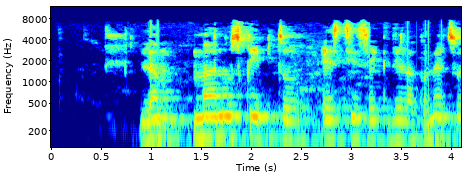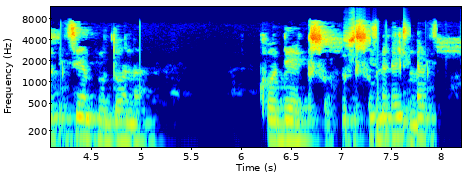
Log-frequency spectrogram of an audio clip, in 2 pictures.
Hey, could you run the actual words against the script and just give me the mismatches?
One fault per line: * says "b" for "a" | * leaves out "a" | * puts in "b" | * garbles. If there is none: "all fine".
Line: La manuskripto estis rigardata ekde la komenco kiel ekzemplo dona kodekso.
* leaves out "rigardata"
* leaves out "kiel"
* garbles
